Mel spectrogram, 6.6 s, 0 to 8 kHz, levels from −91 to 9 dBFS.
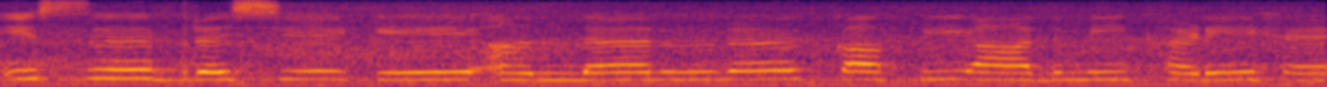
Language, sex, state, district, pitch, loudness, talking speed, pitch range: Hindi, female, Rajasthan, Jaisalmer, 265 Hz, -16 LUFS, 70 wpm, 255-280 Hz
